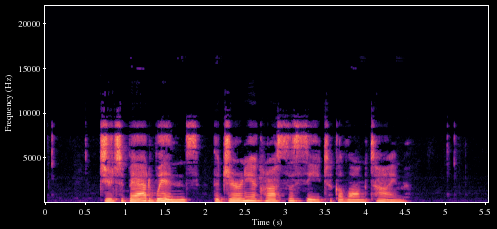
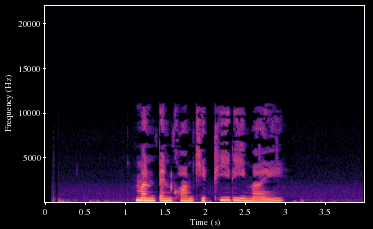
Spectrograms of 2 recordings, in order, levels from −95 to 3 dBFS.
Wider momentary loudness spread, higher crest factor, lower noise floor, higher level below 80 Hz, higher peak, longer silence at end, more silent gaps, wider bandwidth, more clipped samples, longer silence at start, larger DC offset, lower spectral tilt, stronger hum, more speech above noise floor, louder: about the same, 10 LU vs 9 LU; about the same, 18 dB vs 18 dB; about the same, -61 dBFS vs -60 dBFS; about the same, -62 dBFS vs -58 dBFS; first, 0 dBFS vs -4 dBFS; about the same, 1 s vs 1 s; neither; second, 9.6 kHz vs 11 kHz; neither; first, 0.7 s vs 0.15 s; neither; second, -4 dB/octave vs -5.5 dB/octave; neither; first, 44 dB vs 40 dB; first, -18 LUFS vs -21 LUFS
